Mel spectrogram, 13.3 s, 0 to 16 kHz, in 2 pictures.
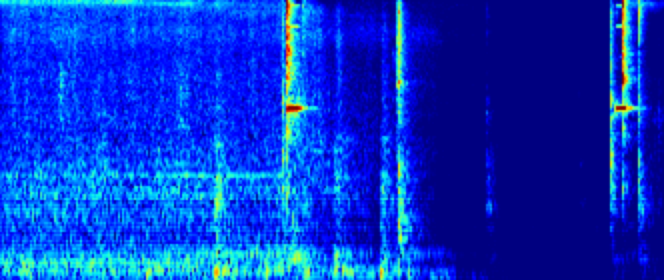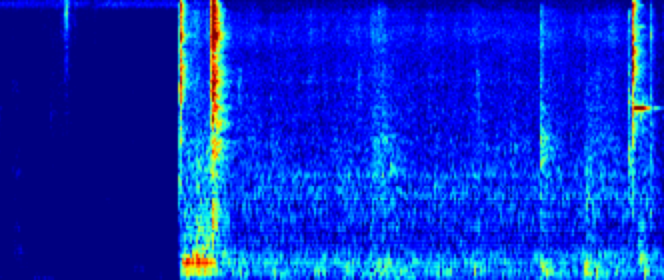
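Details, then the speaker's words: Ten-year-old GE dryer, model DCVH680GJ1MR, stopping randomly regardless of cycle or heat level; low hum drops out, then tapping the control board relay gives sharp clicks and the motor restarts: faulty motor relay. Fix: new board or re-solder relay contacts. "I tap this one it'll make it start so here's it does click start and you can hear something click and try to go look everything's clicking if I just do this"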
